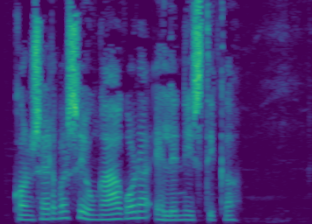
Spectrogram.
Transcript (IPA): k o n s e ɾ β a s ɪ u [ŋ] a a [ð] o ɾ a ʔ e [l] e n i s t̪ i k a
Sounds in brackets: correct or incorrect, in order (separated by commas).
correct, incorrect, correct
